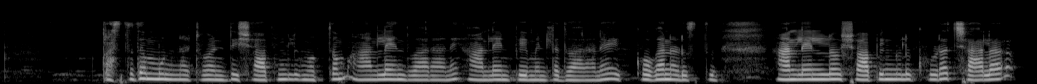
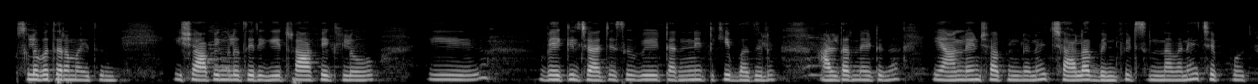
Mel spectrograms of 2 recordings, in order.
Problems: background sounds at intervals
